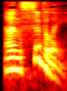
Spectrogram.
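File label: "uncivilly", British English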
